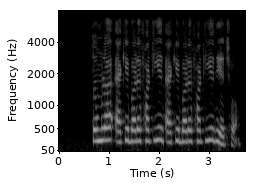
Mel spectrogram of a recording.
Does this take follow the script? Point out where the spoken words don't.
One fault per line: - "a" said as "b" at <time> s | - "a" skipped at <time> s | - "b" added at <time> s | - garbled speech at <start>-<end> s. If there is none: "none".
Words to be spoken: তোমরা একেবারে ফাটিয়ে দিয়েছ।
- "একেবারে ফাটিয়ে" added at 2.1 s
